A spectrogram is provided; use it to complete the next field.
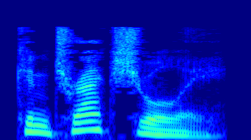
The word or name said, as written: contractually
